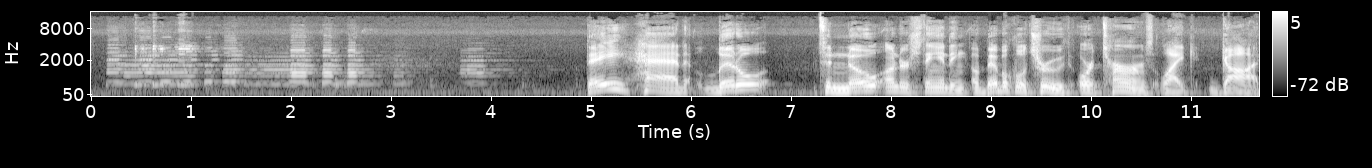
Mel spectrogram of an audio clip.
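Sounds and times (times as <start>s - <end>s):
car horns honking: 0.0s - 4.4s
speech: 5.0s - 11.6s.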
